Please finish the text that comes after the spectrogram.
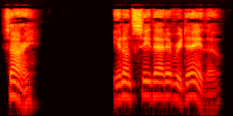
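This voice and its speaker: A male narrator voicing a tired, blunt young woman scientist who calls out sharply over loud noise. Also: mid-range voice, expressive, normal speed, no echo, studio quality, pitched above the performer's own voice, natural voice. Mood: wry.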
